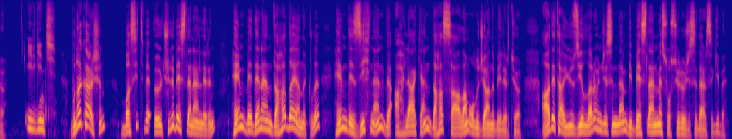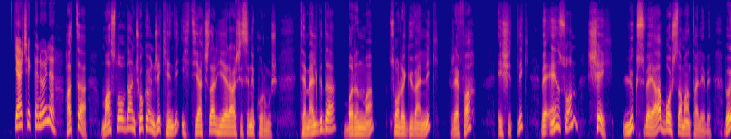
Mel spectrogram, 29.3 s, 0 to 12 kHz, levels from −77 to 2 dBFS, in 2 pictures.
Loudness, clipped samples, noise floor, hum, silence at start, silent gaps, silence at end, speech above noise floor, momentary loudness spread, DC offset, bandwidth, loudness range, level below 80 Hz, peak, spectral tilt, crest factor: -20 LUFS; under 0.1%; -45 dBFS; none; 0 s; none; 0 s; 25 dB; 11 LU; under 0.1%; 12 kHz; 3 LU; -56 dBFS; 0 dBFS; -5 dB/octave; 20 dB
